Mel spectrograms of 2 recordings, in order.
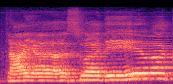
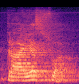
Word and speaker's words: त्रायस्व: तीसरी जो पंक्ति है उसमें आया है त्रायस्व। त्रायस्व जो यहाँ पर आया है उसको त्रायस्व बोलना है। 1-2 बार अगर आप इसको बोलेंगे तो आपका उच्चारण ठीक हो जाएगा।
